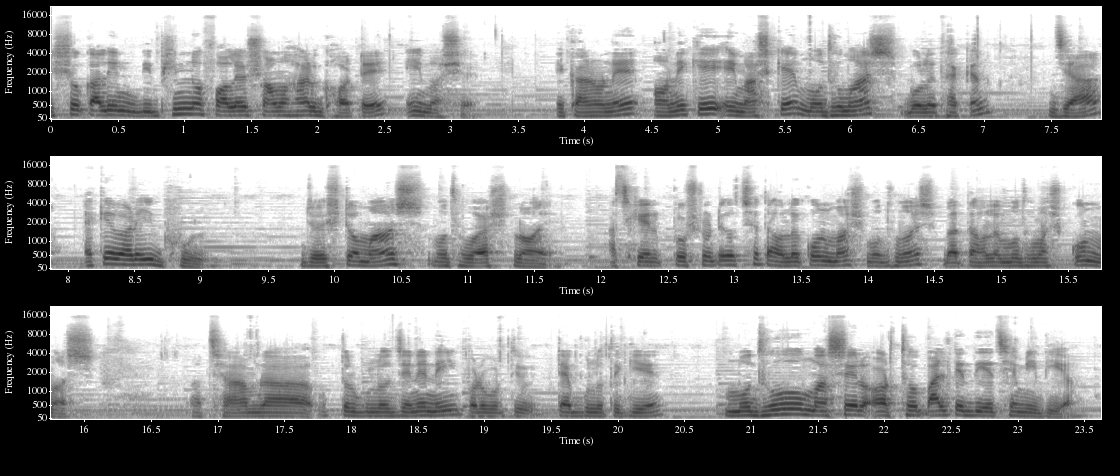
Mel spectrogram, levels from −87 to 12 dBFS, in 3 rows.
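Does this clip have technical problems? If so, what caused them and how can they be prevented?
No, this clip has no technical problems, so there is nothing to prevent.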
